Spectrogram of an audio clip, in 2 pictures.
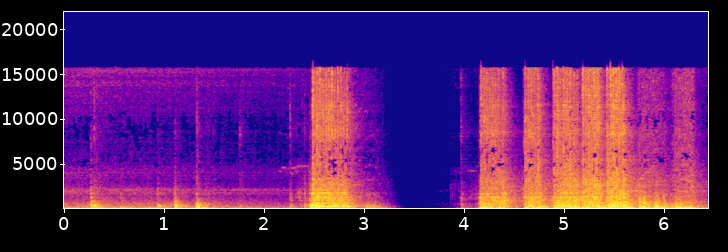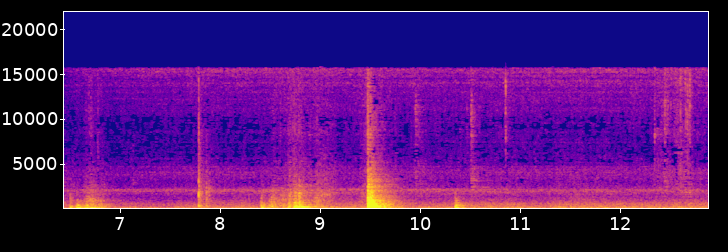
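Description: Cordless impact driver with a square bit running in short bursts, backing out the screws that hold a steel rib to the bus's side panel; the longest run lasts about two and a half seconds. A single sharp metallic knock about nine and a half seconds in is the loudest sound.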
